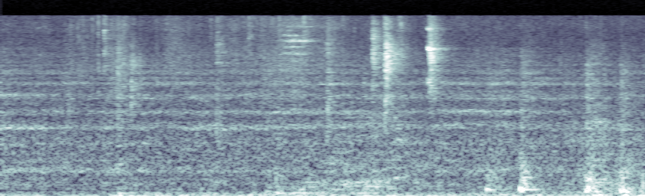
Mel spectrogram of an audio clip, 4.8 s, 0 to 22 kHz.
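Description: Running noise inside a JR East E231 series commuter train: a steady rumble of wheels on rail, with a cluster of louder knocks from the wheels over the track between about three and four and a half seconds in.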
